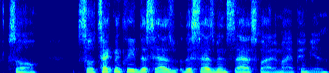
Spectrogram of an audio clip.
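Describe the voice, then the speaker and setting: Somewhat breathy, a man speaks at a moderate pace with ordinary pitch variation. The background is quiet. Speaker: trading educator. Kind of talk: live trading tutorial. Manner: halting, many fillers.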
